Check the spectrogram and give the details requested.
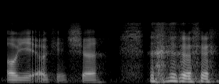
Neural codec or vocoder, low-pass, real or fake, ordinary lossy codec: codec, 16 kHz, 0.9 kbps, LongCat-Audio-Codec; 7.2 kHz; fake; none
